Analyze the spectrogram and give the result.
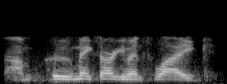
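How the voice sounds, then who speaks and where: A man's voice: mid-range voice, level tone, takes it slowly. Man calling in over a tinny Bluetooth phone line. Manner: hesitant, repeats words while searching for phrasing. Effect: caller heard over a Bluetooth phone line. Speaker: radio show caller. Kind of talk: call-in question.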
